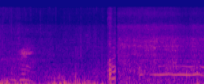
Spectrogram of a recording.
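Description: Plastic sled sliding over snow, with wind rumbling on the microphone. Then, after a sharp click, a person's voice holds one steady note for about a second.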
